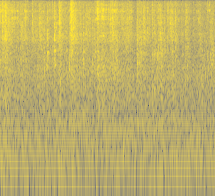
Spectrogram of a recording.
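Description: Small two-tier wire shopping cart rolling over a concrete sidewalk, its wheels and wire baskets rattling continuously over a low steady hum.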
